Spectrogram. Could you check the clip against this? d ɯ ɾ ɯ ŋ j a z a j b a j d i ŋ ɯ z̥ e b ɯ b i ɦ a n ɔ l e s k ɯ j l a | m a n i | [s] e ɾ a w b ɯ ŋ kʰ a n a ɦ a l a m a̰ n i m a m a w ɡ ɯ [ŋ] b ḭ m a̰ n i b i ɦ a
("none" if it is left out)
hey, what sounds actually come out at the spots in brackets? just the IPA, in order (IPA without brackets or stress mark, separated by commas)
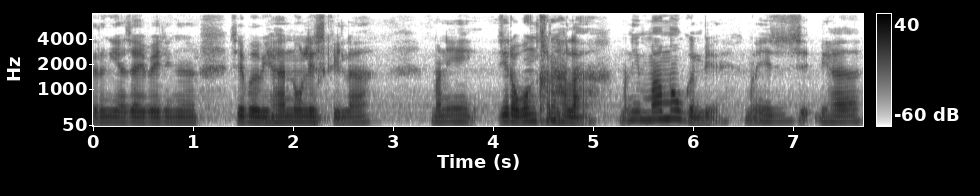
z, n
